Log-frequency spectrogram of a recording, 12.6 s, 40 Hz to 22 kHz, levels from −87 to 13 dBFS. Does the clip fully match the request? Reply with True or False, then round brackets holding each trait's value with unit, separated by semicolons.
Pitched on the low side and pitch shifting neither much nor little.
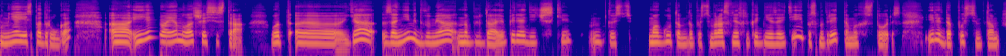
False (190 Hz; 3.2 semitones)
